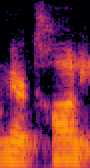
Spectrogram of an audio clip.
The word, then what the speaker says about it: Amirkhani: Then we have, sorry, I may pronounce this wrong. Makwan you know what? Amirkhani.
